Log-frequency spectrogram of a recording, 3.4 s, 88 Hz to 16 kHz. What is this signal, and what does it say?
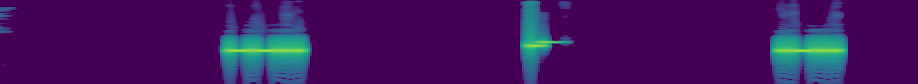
Morse code, heard as a keyed tone, about 51 wpm, 700 Hz. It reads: Z L
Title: Single Letters 50wpm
